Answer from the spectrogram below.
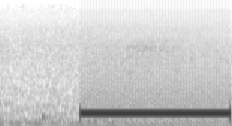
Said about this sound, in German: Pass auf, ähm, ich rufe die jetzt an und ähm, dann gucken wir mal. Es klingelt. Hörst du das?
